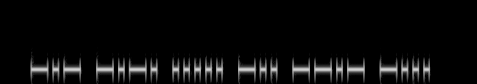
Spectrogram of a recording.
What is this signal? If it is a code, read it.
Morse code, heard as a keyed tone, about 22 wpm, 700 Hz. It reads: KC5DQB
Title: USA Call Signs - 6 Characters - Repeated 3x - 22wpm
